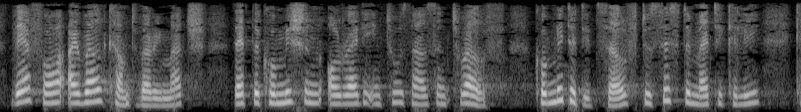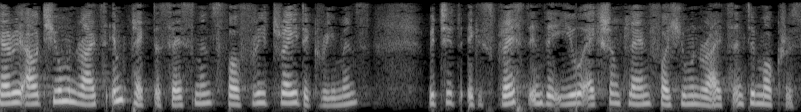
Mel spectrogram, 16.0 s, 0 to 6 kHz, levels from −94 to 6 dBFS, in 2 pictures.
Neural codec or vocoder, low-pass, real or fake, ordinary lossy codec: none; 5.4 kHz; real; none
